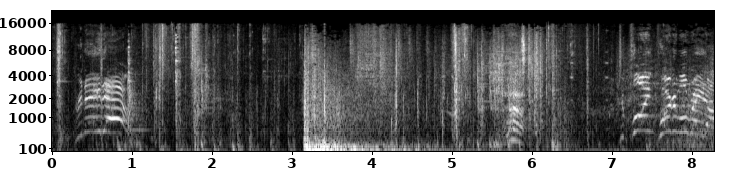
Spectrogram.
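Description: Call of Duty MWII squad gameplay with a loud grenade-like blast partway through, followed by a rumbling tail and scattered gunfire, with voiced game callouts heard before and after.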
